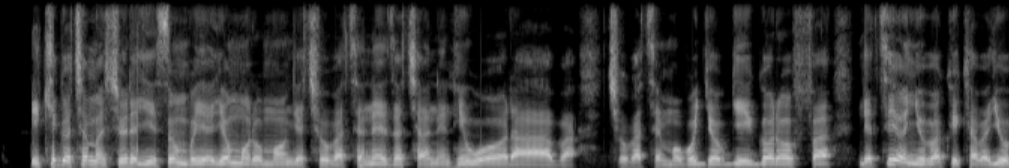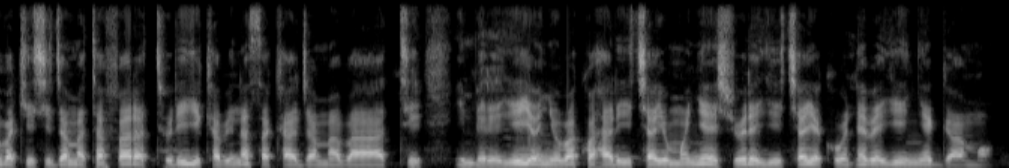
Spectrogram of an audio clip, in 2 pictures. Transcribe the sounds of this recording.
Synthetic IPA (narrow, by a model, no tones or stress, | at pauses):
ikiɡo̞t͡ʃamaʃuːɾejisuːmbuje̞jomuɾumoːŋɡe̞t͡ʃuβat͡se̞ne̞ːzat͡ʃaːne̞n̥hiwoɾaːβat͡ʃuːβat͡se̞muβuɾɟo̞b̚ɡiːɡo̞ɾo̞fande̞t͡sijo̞ɲuβakwikaβajuːβakiʃid͡ʒamatafaɾatʰuɾijikaβinasakʰad͡ʒamaβaːtʰiːmbe̞ɾe̞jijo̞ɲuβakwaɦaɾit͡ʃajumuɲeʃuːɾe̞jiːt͡ʃaje̞kʰun̥he̞βe̞jiɲeɡamo̞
